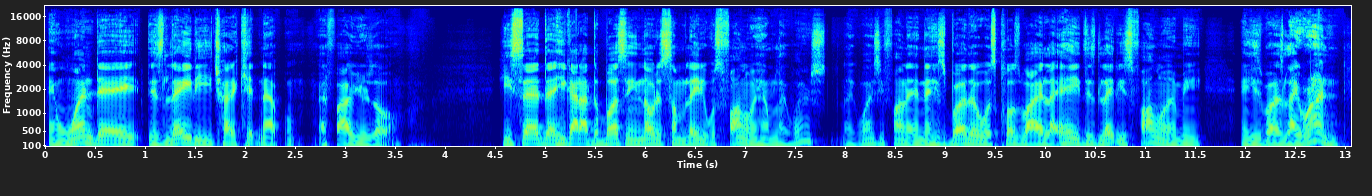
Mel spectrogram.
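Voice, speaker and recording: A man's voice: mid-range voice, fairly quick, a little mellow. A man from Mexico hosting a podcast, chatting casually and telling stories, often saying "you know" and "bro". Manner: storytelling, says "bro" and "you know" a lot. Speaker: podcast host. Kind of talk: casual interview chat.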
